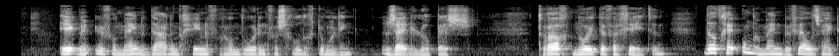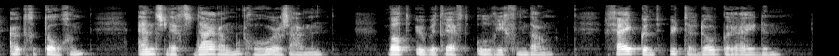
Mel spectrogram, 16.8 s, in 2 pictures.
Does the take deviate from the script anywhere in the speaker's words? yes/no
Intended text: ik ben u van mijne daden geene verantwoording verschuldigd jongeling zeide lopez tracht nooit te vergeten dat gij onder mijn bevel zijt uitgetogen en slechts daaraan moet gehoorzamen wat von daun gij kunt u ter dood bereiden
yes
